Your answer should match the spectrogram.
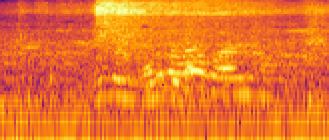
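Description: Heavy truck engines running with a steady low rumble, and a short sharp hiss of air cutting in under a second in.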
